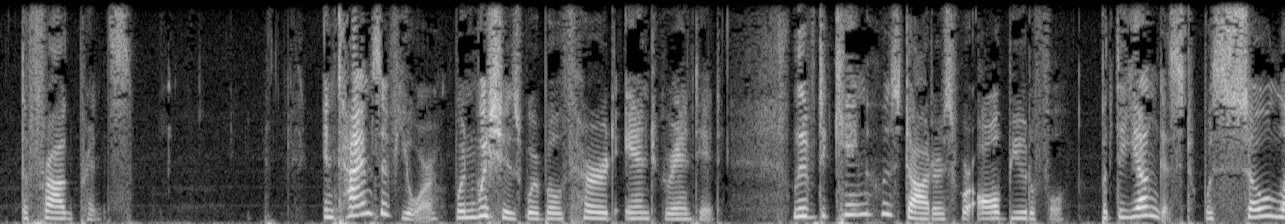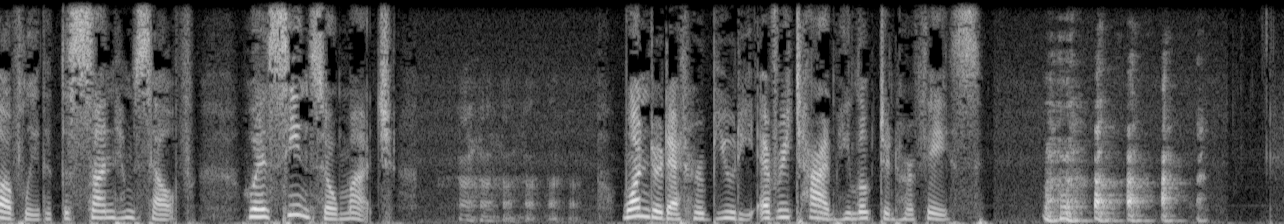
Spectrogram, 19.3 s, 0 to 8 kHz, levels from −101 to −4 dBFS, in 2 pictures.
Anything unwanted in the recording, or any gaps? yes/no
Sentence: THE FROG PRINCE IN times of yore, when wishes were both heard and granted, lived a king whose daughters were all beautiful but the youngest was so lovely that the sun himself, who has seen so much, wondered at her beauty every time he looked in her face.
yes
